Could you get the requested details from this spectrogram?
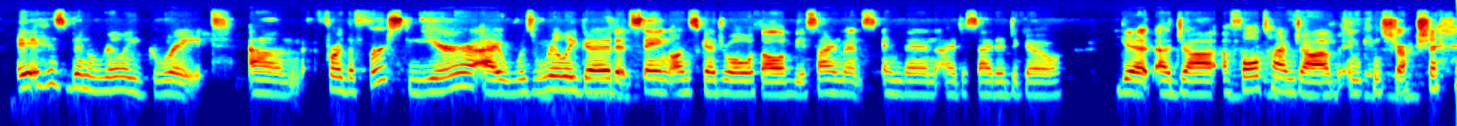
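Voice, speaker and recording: Her tone dark and mellow, a woman with a fairly low pitch speaks at a moderate pace with ordinary pitch variation. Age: 20s. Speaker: ayurveda student. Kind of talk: interview.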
